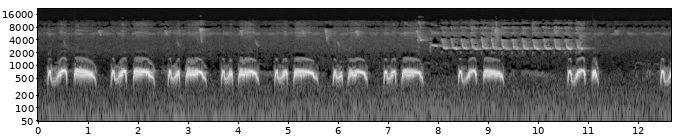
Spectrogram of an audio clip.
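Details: Repeated low coo pairs from a wild pigeon, while another small bird gives a quick high chattering series partway through; cooing tapers off with a pause before a final phrase.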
